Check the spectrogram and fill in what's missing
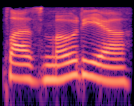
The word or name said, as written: plasmodia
